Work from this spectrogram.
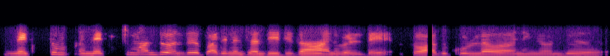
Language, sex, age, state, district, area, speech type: Tamil, female, 18-30, Tamil Nadu, Sivaganga, rural, conversation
